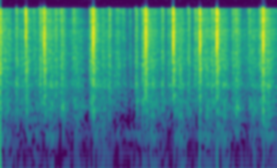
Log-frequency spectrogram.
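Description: Typewriter keystroke sound effect: a rapid, uneven run of sharp key clicks, about eight a second, keeping pace with text being typed out on screen.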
